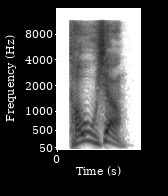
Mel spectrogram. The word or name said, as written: 投降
